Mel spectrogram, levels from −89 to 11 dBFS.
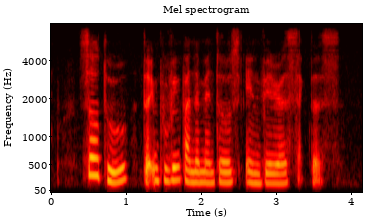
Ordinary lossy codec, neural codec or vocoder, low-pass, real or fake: AAC, 32 kbps; none; 7.2 kHz; real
